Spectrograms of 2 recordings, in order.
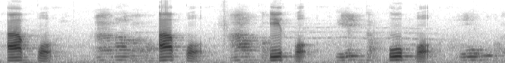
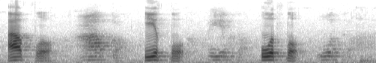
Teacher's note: ketika huruf qaf dan tha, maka sebagaimana dia dalam kondisi fathah, maka mengikuti tebal pantulan suaranya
